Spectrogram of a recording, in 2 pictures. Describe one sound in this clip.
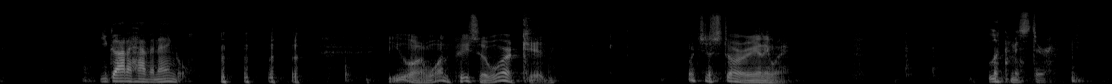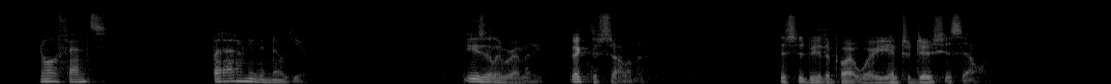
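A man speaks in a relaxed, teasing tone.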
